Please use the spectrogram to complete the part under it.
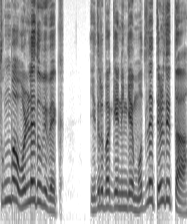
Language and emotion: Kannada, surprised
